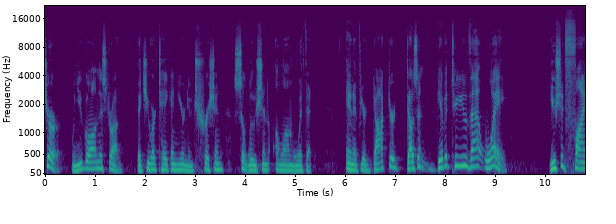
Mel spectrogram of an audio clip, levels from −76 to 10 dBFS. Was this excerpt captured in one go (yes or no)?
yes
